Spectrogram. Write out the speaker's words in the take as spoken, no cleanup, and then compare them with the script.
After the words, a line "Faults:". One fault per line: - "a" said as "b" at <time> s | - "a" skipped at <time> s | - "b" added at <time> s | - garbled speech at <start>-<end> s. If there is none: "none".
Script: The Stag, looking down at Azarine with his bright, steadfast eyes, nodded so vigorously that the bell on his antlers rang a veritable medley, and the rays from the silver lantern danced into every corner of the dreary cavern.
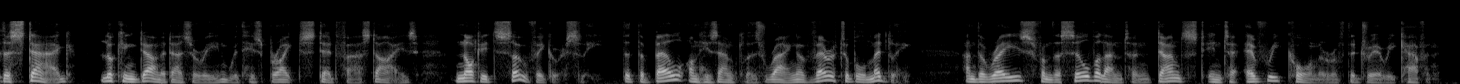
The Stag, looking down at Azarine with his bright, steadfast eyes, nodded so vigorously that the bell on his antlers rang a veritable medley, and the rays from the silver lantern danced into every corner of the dreary cavern.
Faults:
none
